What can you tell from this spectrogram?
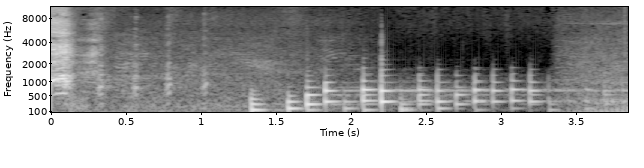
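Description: A chicken clucks in a quick, steady burst of about a dozen short, loud clucks that speed up slightly, after a moment of quiet rustling.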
